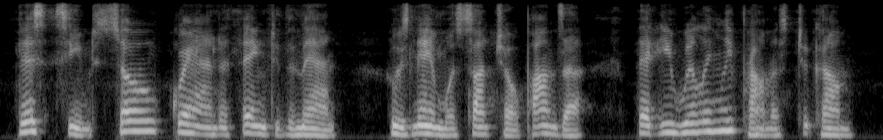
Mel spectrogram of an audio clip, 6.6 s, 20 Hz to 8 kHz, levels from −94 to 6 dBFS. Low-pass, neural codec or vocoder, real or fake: 7.2 kHz; codec, 24 kHz, 3 kbps, HILCodec; fake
